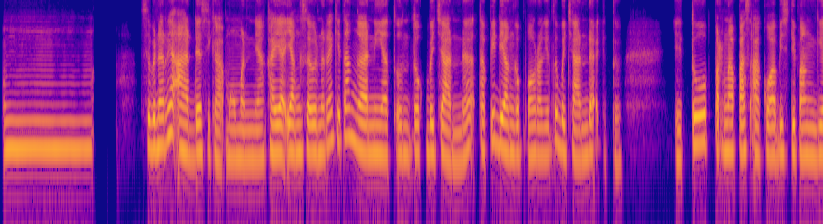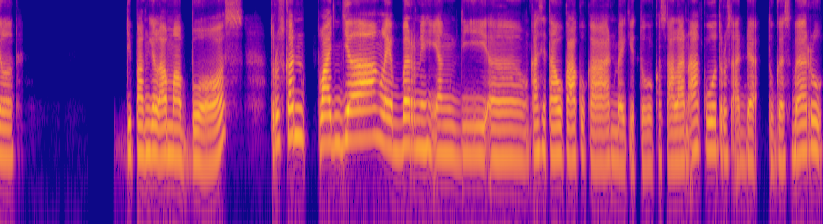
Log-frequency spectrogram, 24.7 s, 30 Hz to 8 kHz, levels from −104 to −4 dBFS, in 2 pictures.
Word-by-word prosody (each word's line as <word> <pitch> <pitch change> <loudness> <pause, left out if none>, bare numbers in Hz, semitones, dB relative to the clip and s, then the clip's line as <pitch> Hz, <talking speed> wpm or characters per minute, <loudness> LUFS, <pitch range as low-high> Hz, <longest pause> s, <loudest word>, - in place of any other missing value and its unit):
Mmm, 200 0 -4 0.7
sebenarnya 210 +6 +1
ada 180 -2 +2
sih, 180 - -13
Kak, 155 -2 -4
momennya 160 0 -6
kayak 180 0 +2
yang 180 -1 +2
sebenarnya 180 +2 -1
kita 230 +4 -1
nggak 195 -7 +3
niat 175 -1 -2
untuk 175 0 -4
bercanda 170 +1 -2
tapi 190 +5 -4
dianggap 180 -5 +1
orang 170 0 -3
itu 195 +7 -5
bercanda 165 -3 -2 0.2
gitu, 140 - -16 0.9
itu 155 +7 -2 0.3
pernah 185 -1 0
pas 180 +1 +1
aku 170 +1 -6
habis 175 +1 -4
dipanggil 170 -1 -2 1.7
Dipanggil 180 0 +2
ama 165 -1 +3
bos, 155 - 0 0.4
terus 230 +1 -1
kan 270 0 +4 0.2
panjang, 250 +4 +7
lebar 210 -1 +4
nih 195 -2 -1
yang 175 -2 -4
di, 170 0 -5
eee, 160 -1 -2
kasih 185 +2 -2
tahu 170 0 +3
ke 165 0 -1
aku 165 +1 0
kan, 145 0 0
baik 140 -1 -4
itu 135 +1 -8
kesalahan 150 +1 -2
aku 195 0 0
terus 170 -1 -6
ada 145 +1 -4 0.2
tugas 145 0 -6
baru. 185 +2 0
180 Hz, 120 wpm, -27 LUFS, 165-200 Hz, 1.7 s, panjang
